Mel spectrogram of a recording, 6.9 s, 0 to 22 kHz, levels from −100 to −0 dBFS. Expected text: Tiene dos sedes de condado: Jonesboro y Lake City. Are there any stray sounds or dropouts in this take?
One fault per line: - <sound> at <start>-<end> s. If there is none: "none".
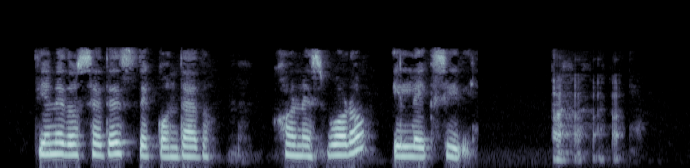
- laugh at 5.5-6.3 s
